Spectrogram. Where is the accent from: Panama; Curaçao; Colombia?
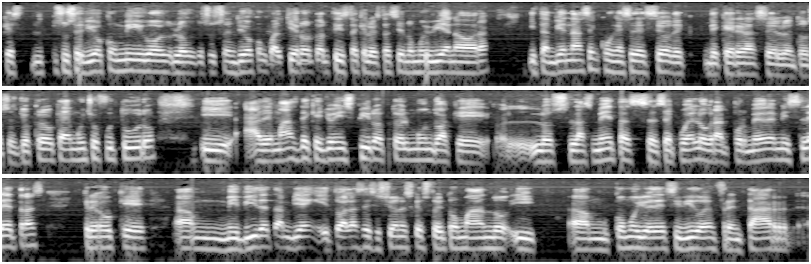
Curaçao; se está volviendo más común el ser artista para los curazoleños y dentro de la población de donde yo vengo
